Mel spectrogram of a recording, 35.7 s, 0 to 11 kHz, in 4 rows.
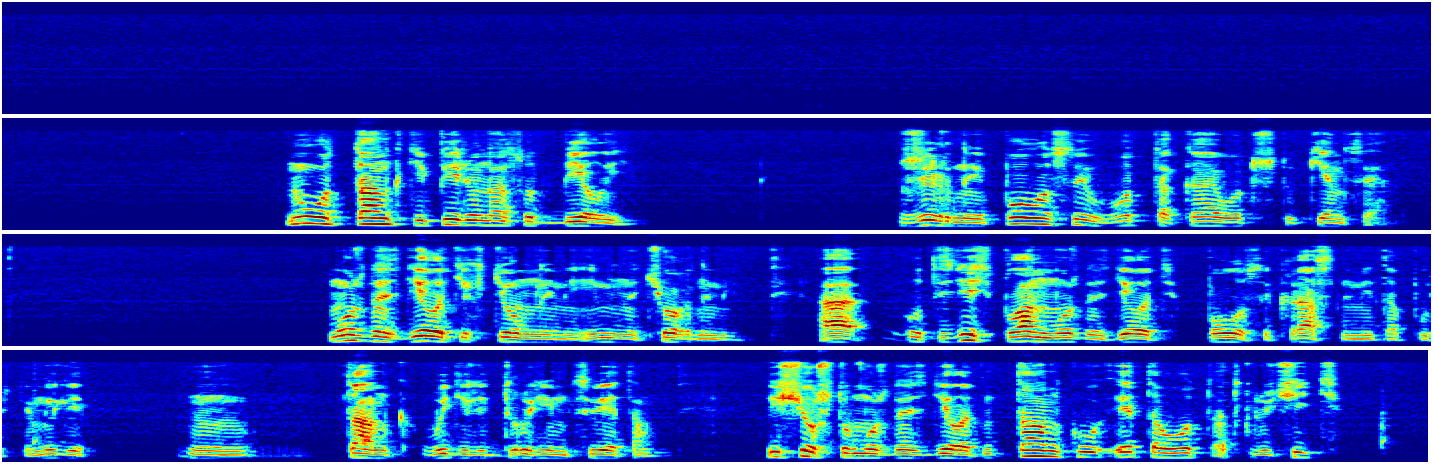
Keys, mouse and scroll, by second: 34.3 scroll up 2.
